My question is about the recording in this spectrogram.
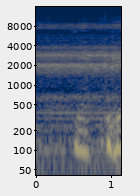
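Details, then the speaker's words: Multitech MPF-III 310 Apple II clone, original floppy drive on disk port 1 after cleaning, lubrication and head cleaning: quiet steady motor whirr with faint hum, stays spinning; owner thinks normal but unsure, untested without a boot disk. "dis Drive spinning there and that stays spinning I think that's normal but I'm not 100% sure the state of this drive"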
